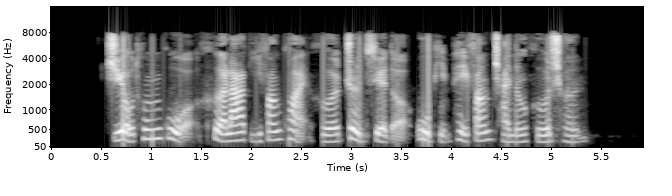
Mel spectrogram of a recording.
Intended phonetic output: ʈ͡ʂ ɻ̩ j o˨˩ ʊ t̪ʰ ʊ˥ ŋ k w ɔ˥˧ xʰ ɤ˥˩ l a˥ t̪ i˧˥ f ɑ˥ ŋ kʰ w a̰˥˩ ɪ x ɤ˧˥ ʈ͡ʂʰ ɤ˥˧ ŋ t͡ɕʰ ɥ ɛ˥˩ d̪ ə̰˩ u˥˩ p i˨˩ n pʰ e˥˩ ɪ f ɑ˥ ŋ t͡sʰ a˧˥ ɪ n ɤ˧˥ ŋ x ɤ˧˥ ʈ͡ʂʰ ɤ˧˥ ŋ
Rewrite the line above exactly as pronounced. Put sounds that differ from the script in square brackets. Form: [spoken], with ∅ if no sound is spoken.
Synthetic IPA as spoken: ʈ͡ʂ ɻ̩ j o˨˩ ʊ t̪ʰ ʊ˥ ŋ k w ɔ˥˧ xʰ ɤ˥˩ l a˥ t̪ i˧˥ f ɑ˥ ŋ kʰ w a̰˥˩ ɪ x ɤ˧˥ [ʈ͡ʂ] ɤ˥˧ ŋ t͡ɕʰ ɥ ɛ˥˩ d̪ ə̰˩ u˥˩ [pʰ] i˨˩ n pʰ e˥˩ ɪ f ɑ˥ ŋ t͡sʰ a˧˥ ɪ n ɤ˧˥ ŋ x ɤ˧˥ ʈ͡ʂʰ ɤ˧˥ ŋ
